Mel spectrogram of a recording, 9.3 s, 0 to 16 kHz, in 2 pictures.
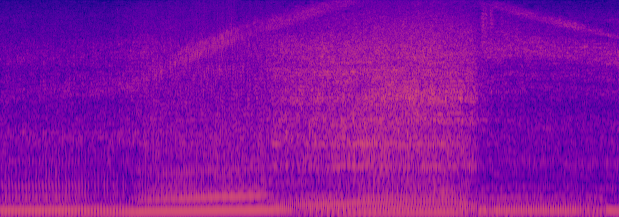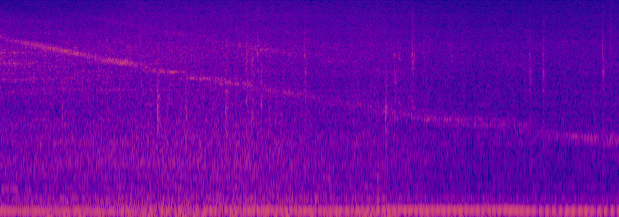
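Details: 1985 Nissan 300ZX Turbo (Z31), which had been misfiring under boost, after new spark plugs and wires and replacing a torn intake charge-pipe hose: loud exhaust pulls cleanly, pitch climbing steadily, no stumble or cut-out, then a shift; healthy acceleration under boost.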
